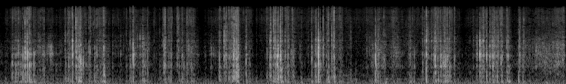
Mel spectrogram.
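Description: A dry, elliptical bath sponge of coarse orange foam with a white foam layer is held in one hand and scratched and picked at with long dark nails, possibly starting to tear. Short, bright, scratchy crackling and tearing bursts come in quick irregular succession, each dying away almost instantly, with little low end.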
